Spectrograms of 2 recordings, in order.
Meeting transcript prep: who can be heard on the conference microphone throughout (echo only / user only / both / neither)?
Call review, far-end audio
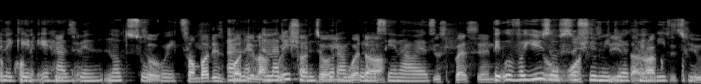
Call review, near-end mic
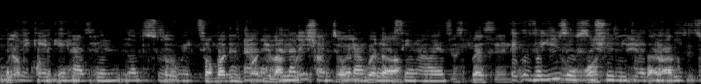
echo only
